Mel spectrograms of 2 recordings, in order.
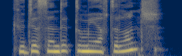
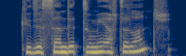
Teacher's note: To became weak. The important words are send me after lunch.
